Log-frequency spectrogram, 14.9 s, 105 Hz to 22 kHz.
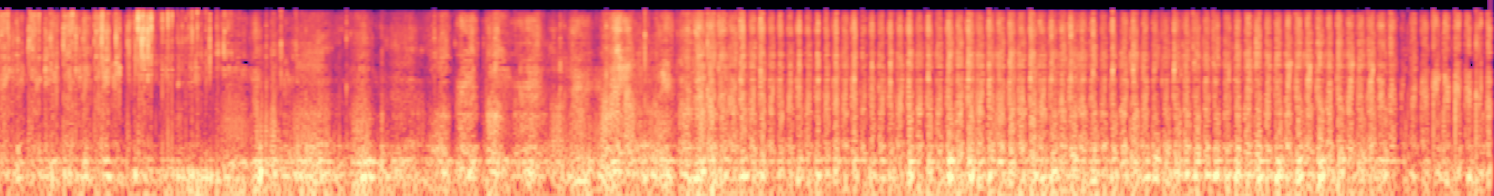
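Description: Long nails scratch the sides and top of the hollow metal mesh grille on a black condenser microphone. The result is a continuous, fast, irregular scraping and rasping with a heavy low rumble and a steady hum near 184 Hz. Brighter streaks of scratching flicker above it.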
